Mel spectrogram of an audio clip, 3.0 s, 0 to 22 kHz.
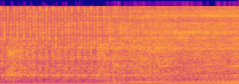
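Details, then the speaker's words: Kia Seltos at cold start: busy metallic rattle that fades after a few seconds and returns when accelerating between 1,000 and 2,000 rpm; worn timing chain needing replacement. "छोटे जब मैं गाड़ी start करता हूं तो engine से rattling sound निकलती है कुछ सेकंड बाद गायब हो जाती है"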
